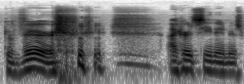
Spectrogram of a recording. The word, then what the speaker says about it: Gewehr: A Jewer. No, it is pronounced Gewehr.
